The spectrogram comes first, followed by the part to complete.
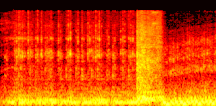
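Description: A car engine running loud with a deep rumble, with a short, sharper burst of noise about one and a half seconds in.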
